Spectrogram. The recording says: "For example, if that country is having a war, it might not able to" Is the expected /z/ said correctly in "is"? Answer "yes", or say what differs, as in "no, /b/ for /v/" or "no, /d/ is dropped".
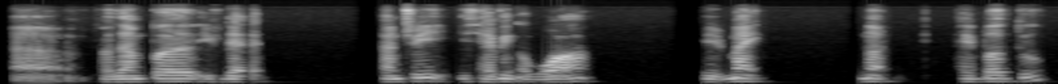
no, /s/ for /z/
